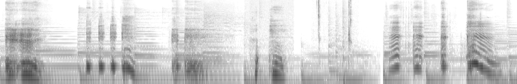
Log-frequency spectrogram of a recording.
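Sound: repeated throat clearing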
